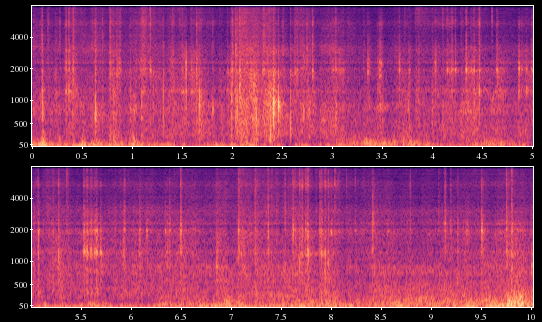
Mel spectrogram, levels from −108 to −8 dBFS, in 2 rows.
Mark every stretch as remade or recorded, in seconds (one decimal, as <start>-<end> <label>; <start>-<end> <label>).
0.0-10.0 remade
